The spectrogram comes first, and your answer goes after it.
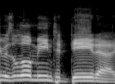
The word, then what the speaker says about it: Data: a little mean to data she mispronounced his name as dada a lot of the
